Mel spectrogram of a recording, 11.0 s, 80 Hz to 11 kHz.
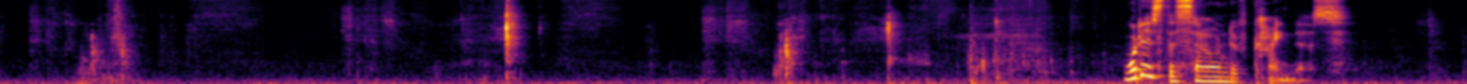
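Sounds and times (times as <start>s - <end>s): paper rustling: 0.0s - 8.3s.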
